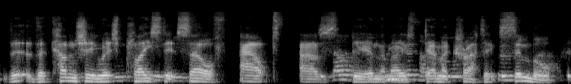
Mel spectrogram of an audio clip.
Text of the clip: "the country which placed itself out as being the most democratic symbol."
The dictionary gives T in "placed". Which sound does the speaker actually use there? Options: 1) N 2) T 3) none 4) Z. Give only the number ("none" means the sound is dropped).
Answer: 2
